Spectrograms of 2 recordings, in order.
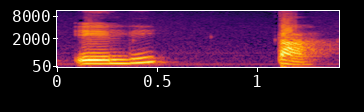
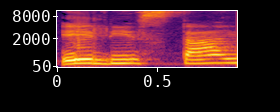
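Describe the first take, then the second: First: The verb keeps only its last syllable. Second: The verb is said in full, both syllables. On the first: "we drop the first one and just say the last syllable" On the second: "instead of saying ele está"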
